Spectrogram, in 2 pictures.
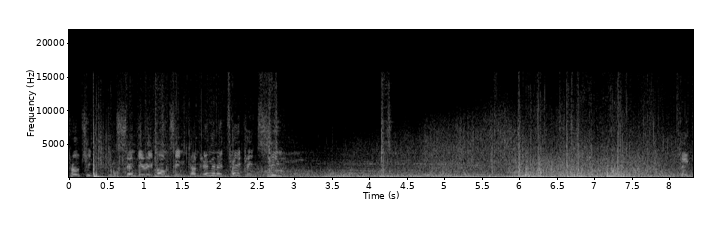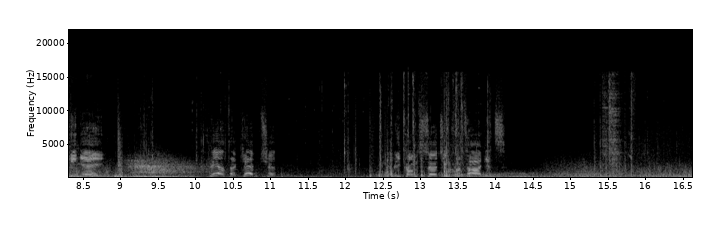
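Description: A machine gun fires in short bursts.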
